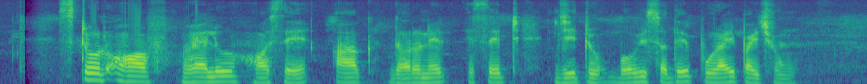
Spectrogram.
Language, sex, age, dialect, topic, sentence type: Bengali, male, 18-24, Rajbangshi, banking, statement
